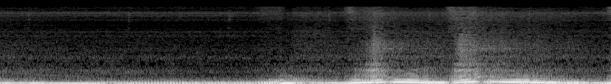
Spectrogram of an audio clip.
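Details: Freshly assembled Honda Civic Genio engine while setting the air-fuel ratio: steady low idle, then two quick blips rising cleanly and dropping back evenly; revs smoothly and sounds healthy.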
